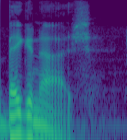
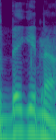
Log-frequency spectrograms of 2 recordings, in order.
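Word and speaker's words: Béguinage: So, but it's a Beijenage. – It's a Beijenage. – It's a Beijenage, yes.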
